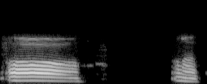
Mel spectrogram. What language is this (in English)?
Bodo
